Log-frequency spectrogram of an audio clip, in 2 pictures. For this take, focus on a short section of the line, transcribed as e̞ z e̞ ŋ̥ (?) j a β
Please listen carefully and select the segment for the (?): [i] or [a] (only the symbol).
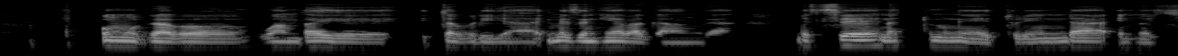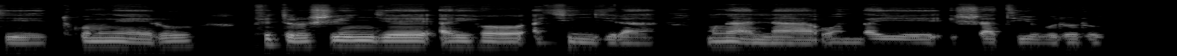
i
